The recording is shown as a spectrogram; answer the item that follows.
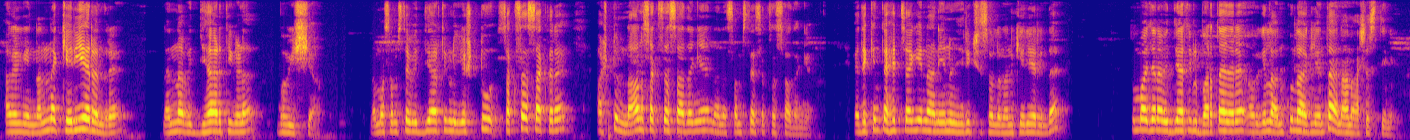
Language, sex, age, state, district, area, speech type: Kannada, male, 30-45, Karnataka, Kolar, urban, spontaneous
